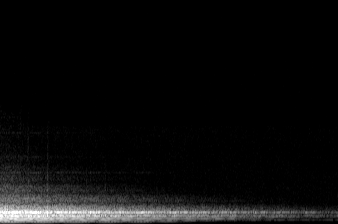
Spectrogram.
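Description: The last chord of an electronic station-ident jingle, several steady tones held together and dying away by about the middle.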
